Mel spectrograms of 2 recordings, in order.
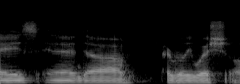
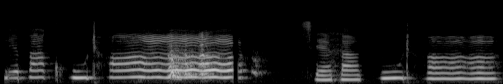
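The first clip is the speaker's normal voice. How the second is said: high-pitched chant, stretching out longer each time; silly drawn-out word repeated over and over; mock obsessive repetition; much slower than usual. Host imagining him driving around saying it, silly repeated chanting. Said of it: "driving around and going".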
